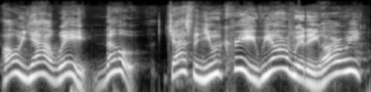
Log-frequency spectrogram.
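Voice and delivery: high mock-confused voice imitating Margie; a dim, eager colleague who misses the joke. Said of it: "She'll be like".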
